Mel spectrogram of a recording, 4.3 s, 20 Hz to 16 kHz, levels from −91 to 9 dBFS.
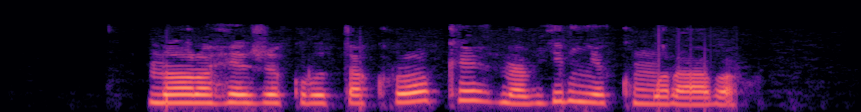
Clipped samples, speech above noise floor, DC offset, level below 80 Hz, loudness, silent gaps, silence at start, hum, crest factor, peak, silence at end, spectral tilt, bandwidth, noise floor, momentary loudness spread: under 0.1%; 65 dB; under 0.1%; -62 dBFS; -19 LUFS; none; 0.75 s; none; 16 dB; -4 dBFS; 0.6 s; -6.5 dB/octave; 7.6 kHz; -83 dBFS; 8 LU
